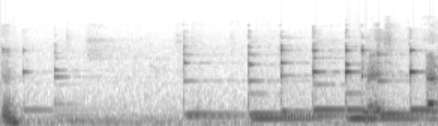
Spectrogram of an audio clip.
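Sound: iPhone ringtone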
